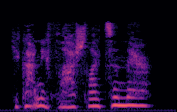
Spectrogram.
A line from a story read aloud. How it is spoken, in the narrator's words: Michael whispered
